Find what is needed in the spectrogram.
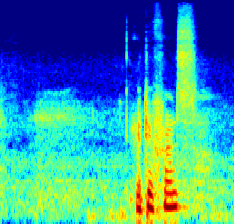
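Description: Speech only: after a quiet pause with faint hiss, a voice says a short word about one and a half seconds in.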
